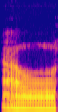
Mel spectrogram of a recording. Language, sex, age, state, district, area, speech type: Odia, male, 45-60, Odisha, Dhenkanal, rural, spontaneous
